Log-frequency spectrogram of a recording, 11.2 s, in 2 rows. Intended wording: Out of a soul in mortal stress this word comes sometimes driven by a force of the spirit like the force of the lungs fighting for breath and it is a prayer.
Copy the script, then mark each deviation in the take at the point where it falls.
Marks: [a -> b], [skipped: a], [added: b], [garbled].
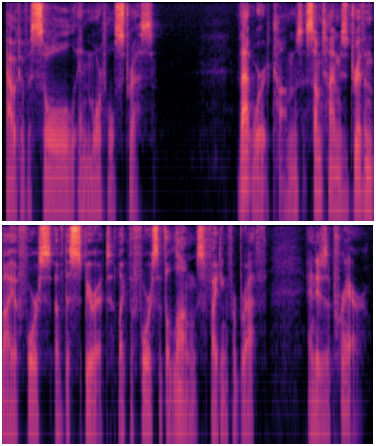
Out of a soul in mortal stress [this -> that] word comes sometimes driven by a force of the spirit like the force of the lungs fighting for breath and it is a prayer.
